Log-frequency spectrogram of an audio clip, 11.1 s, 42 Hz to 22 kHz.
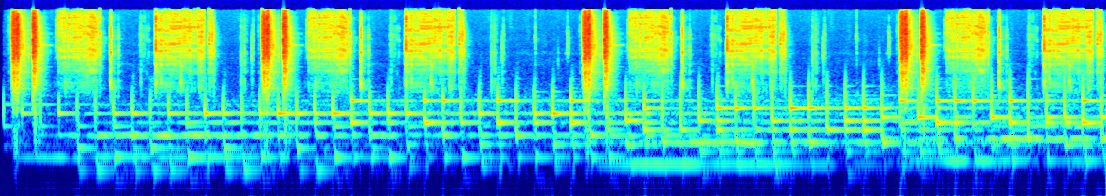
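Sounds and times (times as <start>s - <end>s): background music: 0.0s - 11.0s
camera shutter clicks: 0.1s - 3.5s, 5.8s - 7.9s, 9.0s - 11.0s.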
